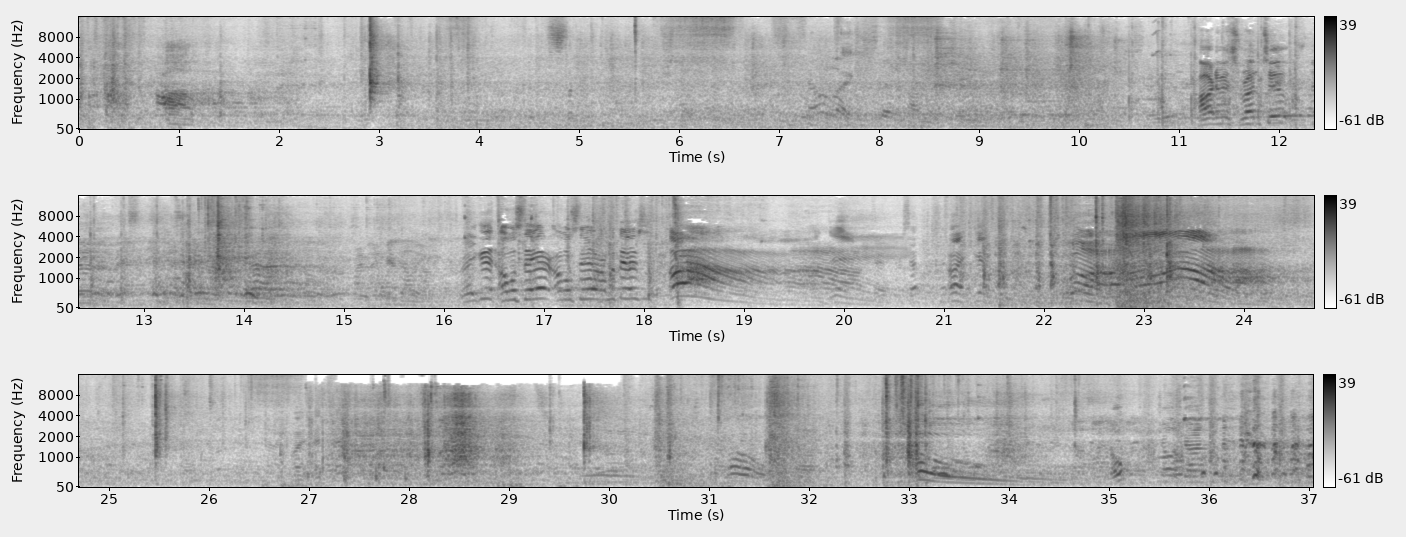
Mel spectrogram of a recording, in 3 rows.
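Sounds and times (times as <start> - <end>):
voices chattering: 3.9 - 28.1, 29.5 - 37.0.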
